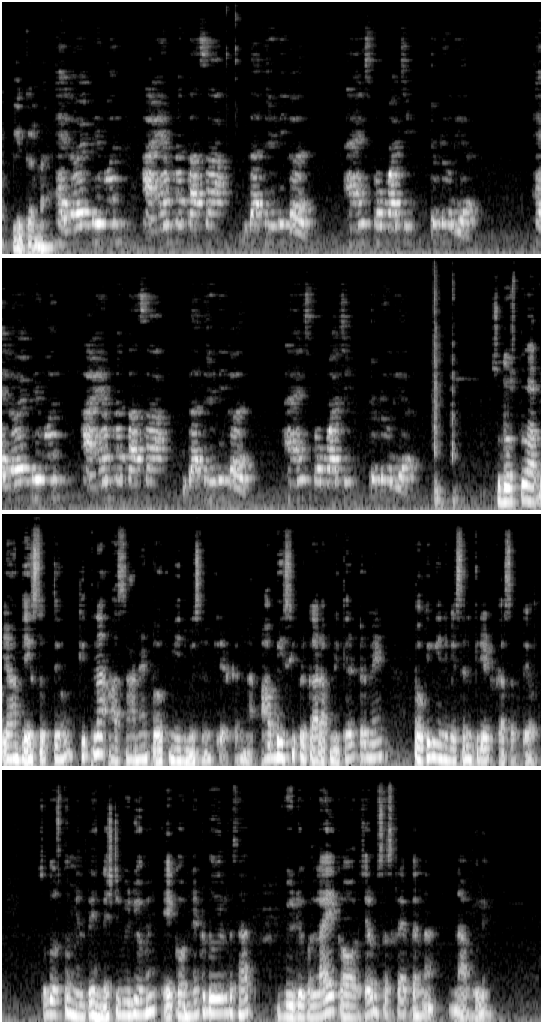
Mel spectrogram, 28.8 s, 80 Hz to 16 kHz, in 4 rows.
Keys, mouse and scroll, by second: 0.6 space, 3.0 click, 13.0 space.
